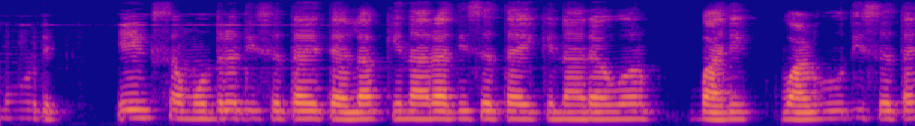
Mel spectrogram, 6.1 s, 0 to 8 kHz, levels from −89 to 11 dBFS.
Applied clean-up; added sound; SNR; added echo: neural mask model DeepFilterNet 3.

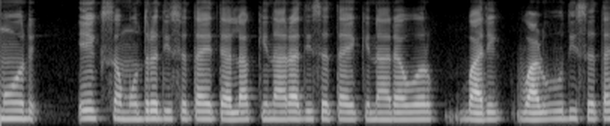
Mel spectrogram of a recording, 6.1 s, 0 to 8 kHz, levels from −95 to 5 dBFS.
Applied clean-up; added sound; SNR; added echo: none; none; none; none.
